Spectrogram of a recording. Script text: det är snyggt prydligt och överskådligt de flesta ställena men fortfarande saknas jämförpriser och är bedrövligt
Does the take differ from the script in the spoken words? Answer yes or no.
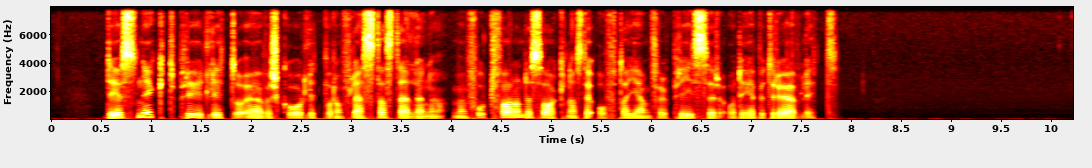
yes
